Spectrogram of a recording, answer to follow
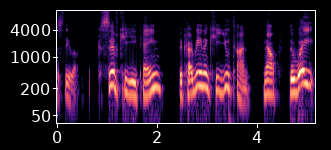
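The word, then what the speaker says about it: כי יותן: So even though it's written Kiyitain, the pronunciation is Kiyutan.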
